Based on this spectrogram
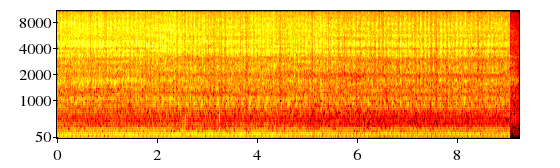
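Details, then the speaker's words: Ford 200 inline six with Holley Sniper 2300 2V EFI, new exhaust and relocated O2 sensor, at idle: a low, steady idle with a slightly uneven pulse of about three beats a second and no knocking; still a bit rough after the change. "didn't improve the idle quality at all i thought maybe moving the o2 would um it's still verbally a little bit but i think that's just kind of how it's always going to be"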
